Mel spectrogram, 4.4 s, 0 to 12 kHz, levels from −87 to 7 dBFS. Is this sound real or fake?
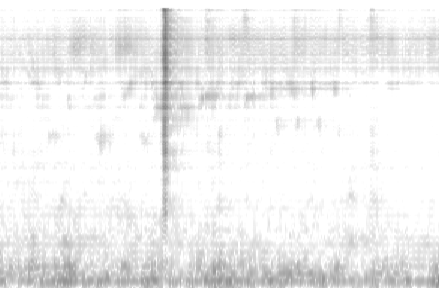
fake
